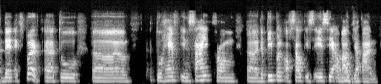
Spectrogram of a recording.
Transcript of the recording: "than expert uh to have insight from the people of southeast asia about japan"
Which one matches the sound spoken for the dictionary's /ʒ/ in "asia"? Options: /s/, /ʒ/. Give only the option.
/s/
